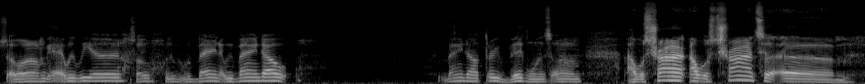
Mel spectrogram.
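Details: Male speaker who says he stutters, speaking with repeated phrases; stuttering.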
